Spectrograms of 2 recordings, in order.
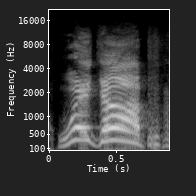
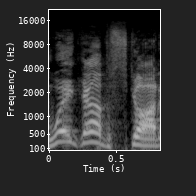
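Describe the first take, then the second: First: Loud, high wake-up yell. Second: Said in the usual way. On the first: Retold or imitated. Kid yelling to wake his brother, loud. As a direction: bark him awake from sleep. Waking someone to watch TV.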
